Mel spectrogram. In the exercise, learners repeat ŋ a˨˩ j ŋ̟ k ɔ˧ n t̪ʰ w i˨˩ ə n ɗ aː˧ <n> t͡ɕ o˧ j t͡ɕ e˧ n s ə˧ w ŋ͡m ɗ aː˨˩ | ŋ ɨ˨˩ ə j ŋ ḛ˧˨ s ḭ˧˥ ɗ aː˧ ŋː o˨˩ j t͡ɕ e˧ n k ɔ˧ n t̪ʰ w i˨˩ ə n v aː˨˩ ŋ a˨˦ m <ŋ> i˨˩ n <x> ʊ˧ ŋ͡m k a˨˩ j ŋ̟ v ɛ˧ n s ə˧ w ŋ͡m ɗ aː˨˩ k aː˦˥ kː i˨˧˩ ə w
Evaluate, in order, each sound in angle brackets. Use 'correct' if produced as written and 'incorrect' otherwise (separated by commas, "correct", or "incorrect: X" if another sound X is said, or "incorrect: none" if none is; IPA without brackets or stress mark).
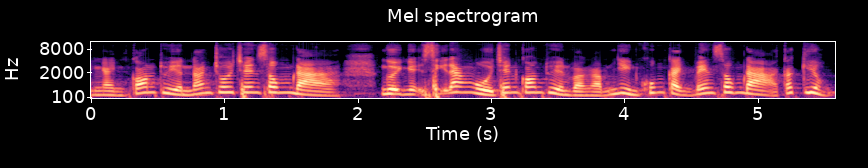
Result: incorrect: ŋ, incorrect: ɲ, correct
